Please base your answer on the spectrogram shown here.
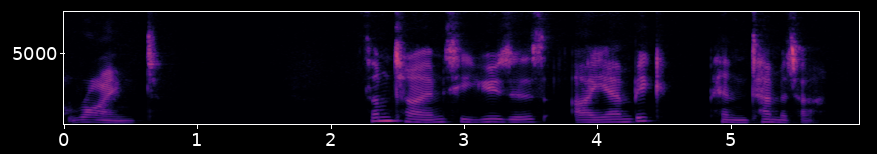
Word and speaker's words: iambic: Sometimes he uses iambic pentameter. Iambic is the rhythm that goes da-da, da-da, da-da, da-da, where the emphasis is on the second syllable.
